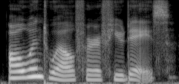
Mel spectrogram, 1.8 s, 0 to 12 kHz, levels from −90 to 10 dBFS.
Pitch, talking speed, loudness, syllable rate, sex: 225 Hz, 235 wpm, -16 LUFS, 4.4 syllables/s, female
